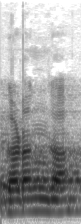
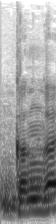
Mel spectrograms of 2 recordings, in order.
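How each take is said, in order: First: The nasal letter is sounded as an extra syllable. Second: The nasal blends into the next consonant, two syllables. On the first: The speaker calls it wrong. "ये तो हमारा उच्चारण ही बड़ा गलत हो जाएगा" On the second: The speaker calls it right. "गड़ंगा नहीं गंगा लिखा हुआ है"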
